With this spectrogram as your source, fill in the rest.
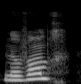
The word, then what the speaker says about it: novembre: Novembre, c'est pas une syllabe en tant que telle, c'est plus un relâchement et l'air qui circule dans un appareil qui est dans une certaine position qui fait qu'on entend ce son même s'il est très très atténué en fait.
